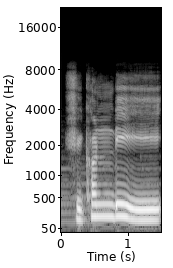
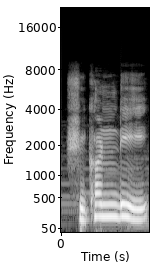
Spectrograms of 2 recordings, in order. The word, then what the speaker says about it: শিখণ্ডী: কাশ্যশ্চ পরমেশ্বাসঃ শিখণ্ডী, এই ডিতে টান, ইকারে টান দীর্ঘ, শিখণ্ডী সেটা কিনা তালিব্য স, শিখণ্ডী ড নয় ডয়, এটা মূর্ধবর্ণ তাই এরকম করে জিভটাকে উল্টো করে উচ্চারণ করতে হবে।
